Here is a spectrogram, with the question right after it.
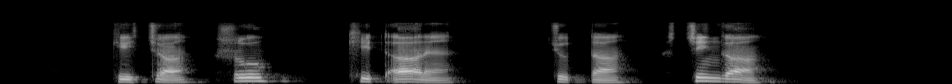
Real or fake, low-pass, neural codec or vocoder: fake; 7.2 kHz; codec, 16 kHz, 0.8 kbps, ZipCodec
